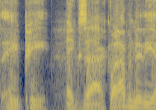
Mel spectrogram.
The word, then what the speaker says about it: APXO: It goes, my name is AP, but the XO is silent like the love I never got.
